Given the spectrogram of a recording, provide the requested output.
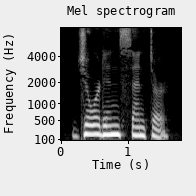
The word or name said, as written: jordan center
